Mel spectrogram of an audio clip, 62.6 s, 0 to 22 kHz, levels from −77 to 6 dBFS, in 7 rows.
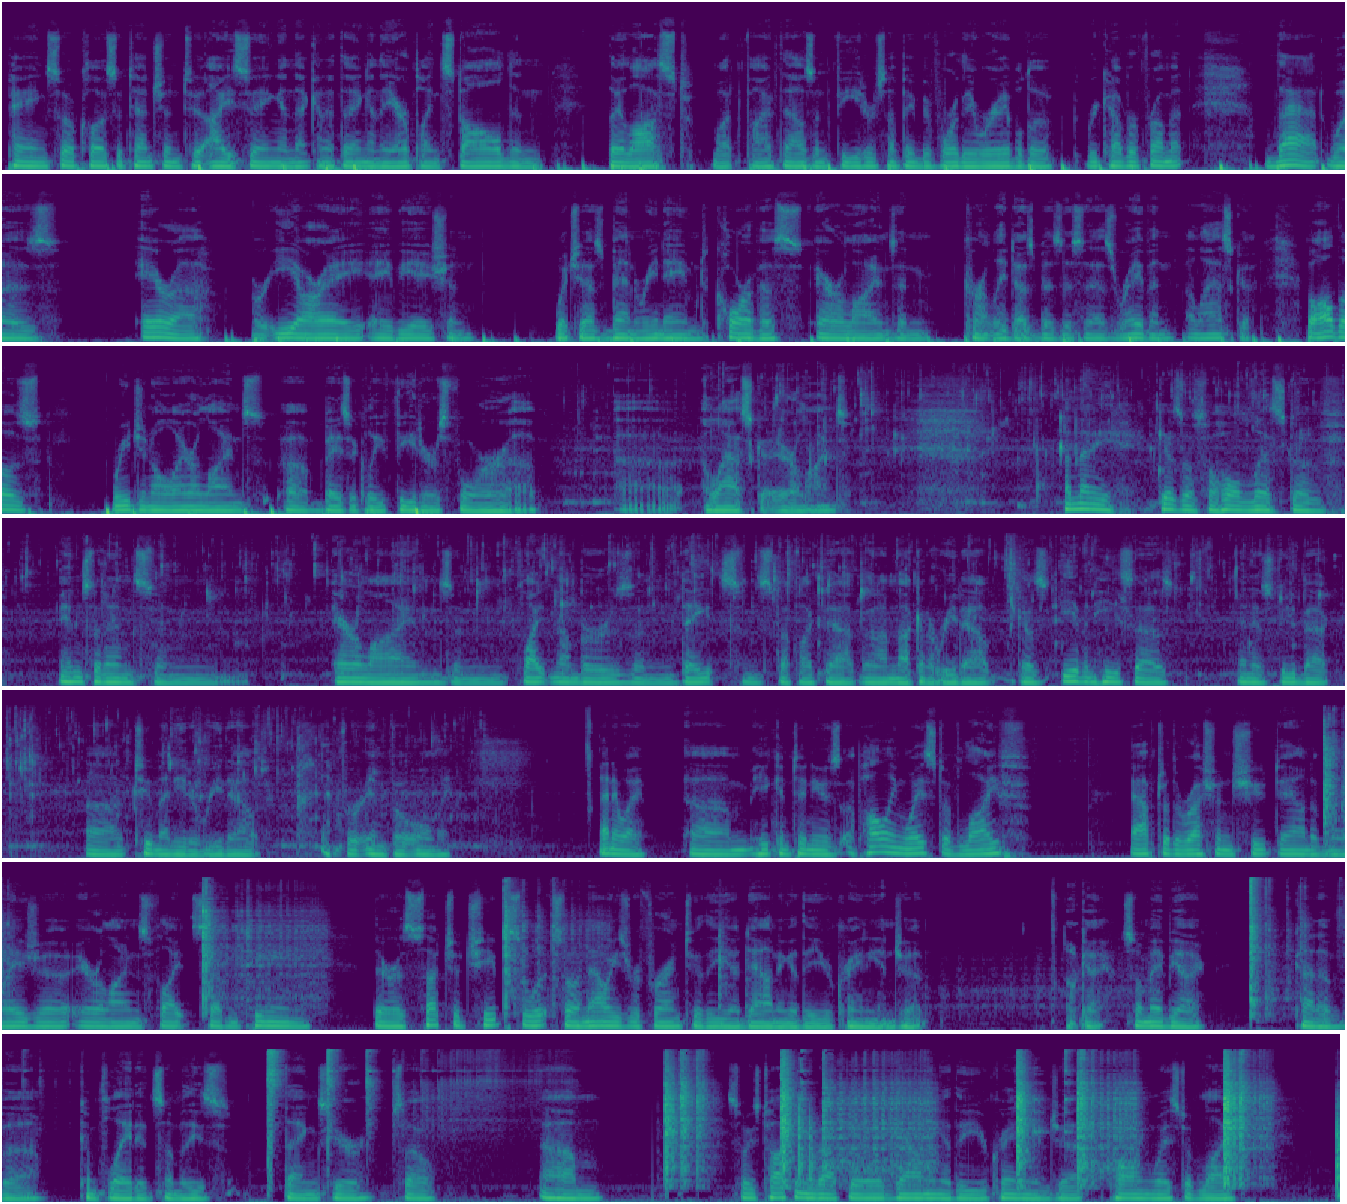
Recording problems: household noises; very loud; throughout; 2 dB above the speech

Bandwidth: 14.5 kHz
